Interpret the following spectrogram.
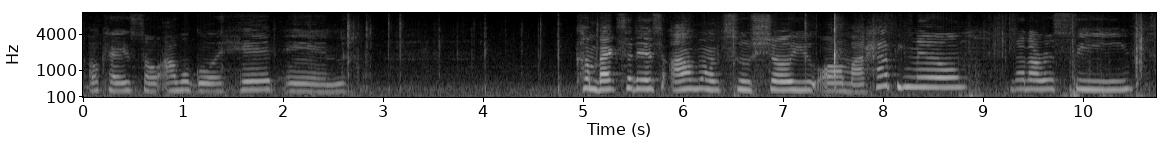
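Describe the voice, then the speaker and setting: A woman's voice: high-pitched, background noise. A woman vlog host chatting casually as she counts along, her articulation slightly altered by new braces. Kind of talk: casual chat while counting cash and cards.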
